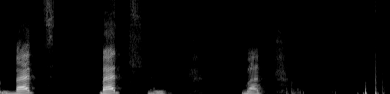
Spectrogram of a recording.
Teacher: Bat hamznya sedikit aja renggangin makhrajnya sambil dihembuskan nafasnya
